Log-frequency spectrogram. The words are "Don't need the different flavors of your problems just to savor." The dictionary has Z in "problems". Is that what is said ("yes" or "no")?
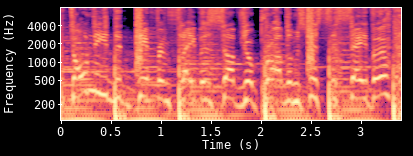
yes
